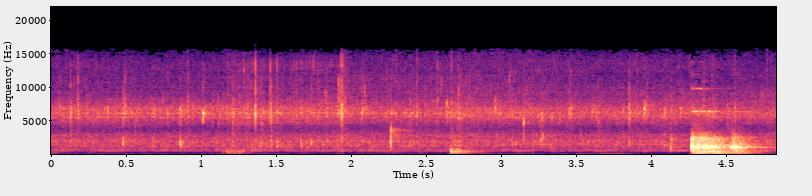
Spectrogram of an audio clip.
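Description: Potato chunks frying in shallow oil in a metal pan: a steady soft sizzle with scattered small crackles. A brief louder sound comes near the end.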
